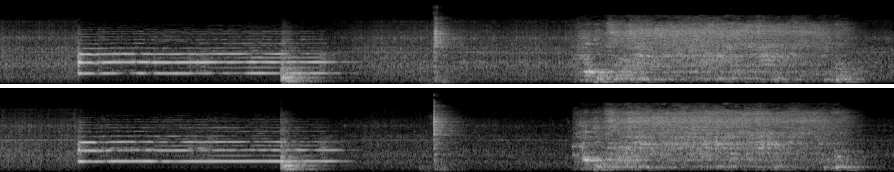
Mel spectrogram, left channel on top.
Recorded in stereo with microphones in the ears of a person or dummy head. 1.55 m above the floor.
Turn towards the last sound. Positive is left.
turn(degrees=-55)  # may be behind; listen again after turning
